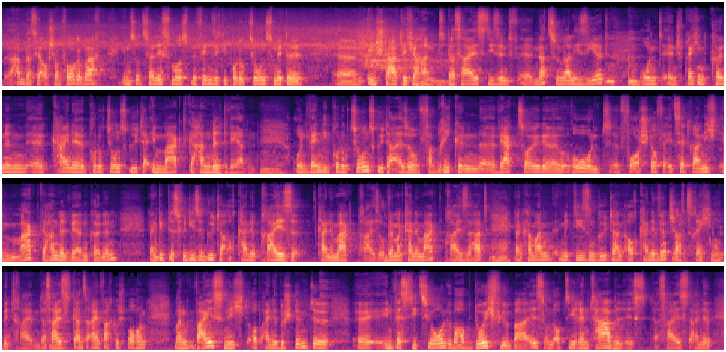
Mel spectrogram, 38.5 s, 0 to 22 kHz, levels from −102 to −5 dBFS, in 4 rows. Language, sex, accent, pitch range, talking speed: English, male, German, 130-160 Hz, 150 wpm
